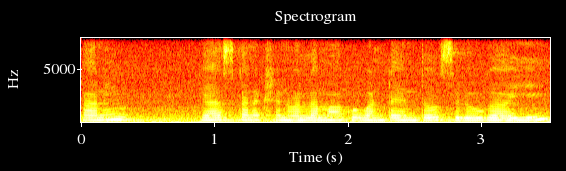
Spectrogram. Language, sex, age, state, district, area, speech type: Telugu, female, 30-45, Andhra Pradesh, Sri Balaji, rural, spontaneous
